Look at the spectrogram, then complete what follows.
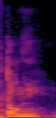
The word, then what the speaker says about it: Tongi: My name is Iam Tongi, and I'm from Kahuku, Hawaii. Iam Tongi. Tongi. You pronounce the T's like a D in the Tongan culture. Tongi.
